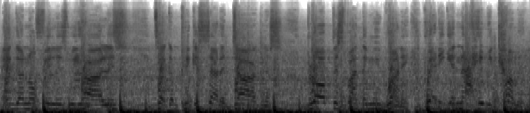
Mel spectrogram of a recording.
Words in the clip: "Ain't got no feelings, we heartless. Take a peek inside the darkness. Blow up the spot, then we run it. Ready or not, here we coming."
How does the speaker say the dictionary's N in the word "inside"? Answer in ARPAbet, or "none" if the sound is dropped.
none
